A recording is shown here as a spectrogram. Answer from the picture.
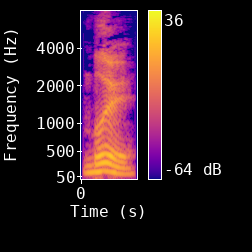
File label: "물", Korean; pronunciation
